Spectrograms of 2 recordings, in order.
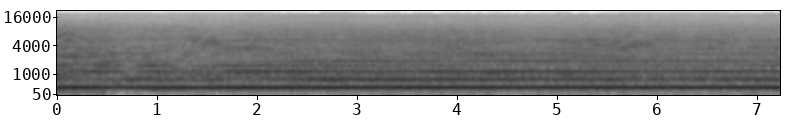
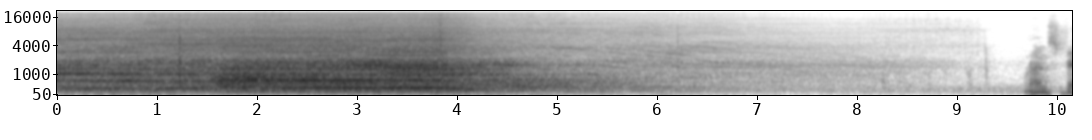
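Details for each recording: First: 1992 Hoover Elite II 650 U4689-910 upright vacuum in hose tool mode: a loud, steady whine with a strong pure tone and extra high tones; the owner suspects the motor needs work; abnormal motor noise. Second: 1992 Hoover Elite II Total System Performance 650 upright vacuum, model U4689-910, original untouched motor: steady even roar, then smooth fading spin-down with no rattle or scraping; normal running.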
